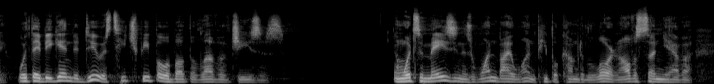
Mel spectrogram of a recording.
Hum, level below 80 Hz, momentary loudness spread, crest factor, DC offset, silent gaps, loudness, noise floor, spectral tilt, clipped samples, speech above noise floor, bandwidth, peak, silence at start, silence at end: none; -72 dBFS; 13 LU; 20 dB; under 0.1%; none; -28 LUFS; -76 dBFS; -3 dB/octave; under 0.1%; 47 dB; 16 kHz; -10 dBFS; 0 s; 0.05 s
